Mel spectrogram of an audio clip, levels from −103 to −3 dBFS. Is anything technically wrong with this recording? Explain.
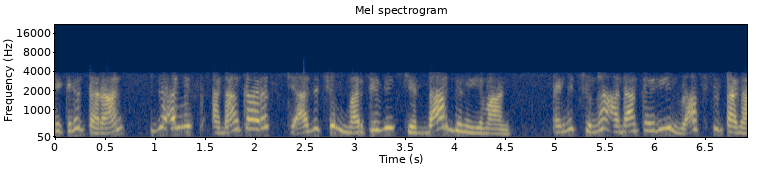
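Yes. Throughout the speech sounds rough, muffled and warbly, with nothing above 3.5 kHz. This is tandem speech coding: the sound points to several low-rate speech codecs in series, each decoding and re-encoding the previous one's already degraded output, so the damage compounds.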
